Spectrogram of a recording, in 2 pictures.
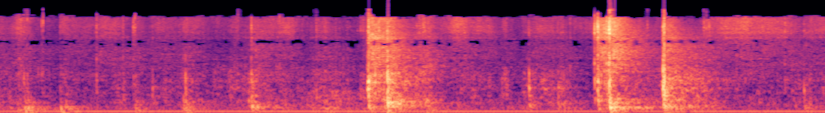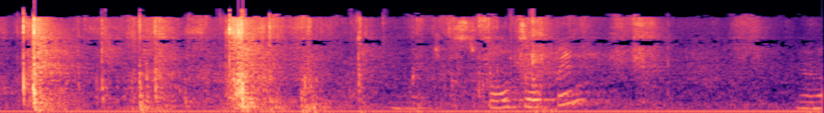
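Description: Stapled cardboard packaging being pried and pulled open at its staples: a handful of sharp rips and pops spread a second or more apart, over a steady low hum.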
